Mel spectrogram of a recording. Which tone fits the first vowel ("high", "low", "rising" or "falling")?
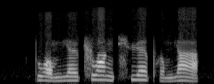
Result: low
